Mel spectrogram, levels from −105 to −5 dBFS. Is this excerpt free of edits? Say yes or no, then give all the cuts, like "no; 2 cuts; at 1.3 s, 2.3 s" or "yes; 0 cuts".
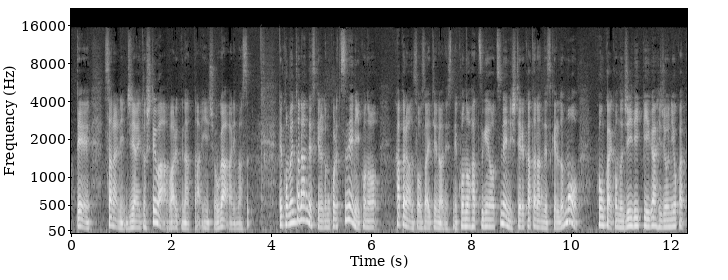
yes; 0 cuts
